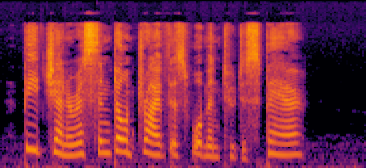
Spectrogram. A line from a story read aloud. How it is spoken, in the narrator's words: said the chevalier in a pleading tone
